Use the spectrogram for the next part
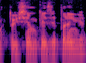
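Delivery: ordinary delivery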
